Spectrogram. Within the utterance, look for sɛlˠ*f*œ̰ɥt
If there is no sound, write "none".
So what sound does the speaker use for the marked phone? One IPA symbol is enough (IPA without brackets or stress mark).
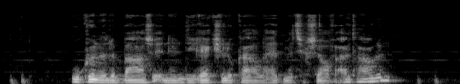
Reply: f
